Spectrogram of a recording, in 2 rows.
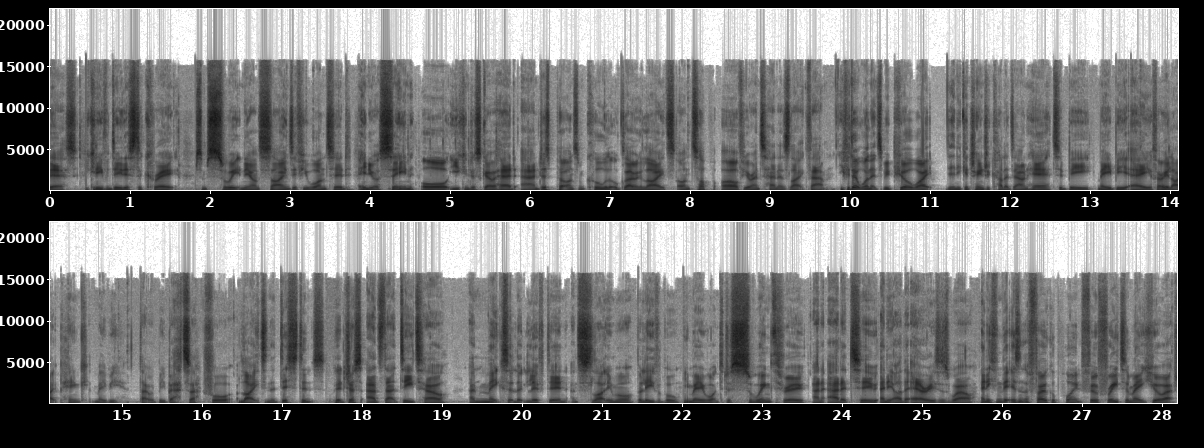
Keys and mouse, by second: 0.9 shift+click, 2.5 shift+click, 3.8 ctrl+shift+z, 4.8 ctrl+z, 7.2 click, 10.7 click, 11.9 click, 13.6 click, 15.9 click, 17.3 click, 18.1 click, 21.7 click, 23.1 click, 24.4 click, 26.2 click.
